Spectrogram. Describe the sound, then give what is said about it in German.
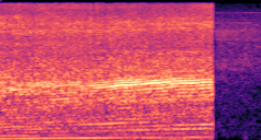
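Loud, steady roar of street traffic with a low engine drone and rising whine, like a car revving past, filling about two seconds before cutting off abruptly into quiet. “Ja, es ist wieder Highlife, hoher Verkehr.”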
